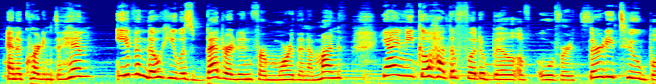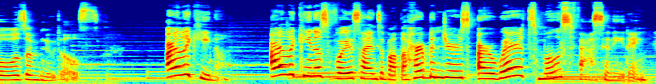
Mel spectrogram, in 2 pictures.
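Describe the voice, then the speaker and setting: A woman's voice: high voice, sing-song, fairly quick, fairly bright tone, faint music behind. A woman hosting a video with casual scripted narration. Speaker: video creator, host.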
